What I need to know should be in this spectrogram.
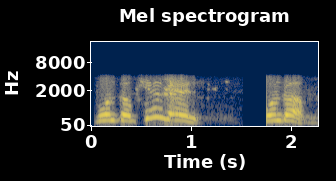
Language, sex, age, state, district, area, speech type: Bodo, female, 60+, Assam, Kokrajhar, urban, conversation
